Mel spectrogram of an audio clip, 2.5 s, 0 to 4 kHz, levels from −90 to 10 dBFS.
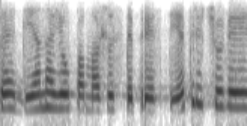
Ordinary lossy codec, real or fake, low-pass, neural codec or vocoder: Opus, 16 kbps; real; 3.6 kHz; none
